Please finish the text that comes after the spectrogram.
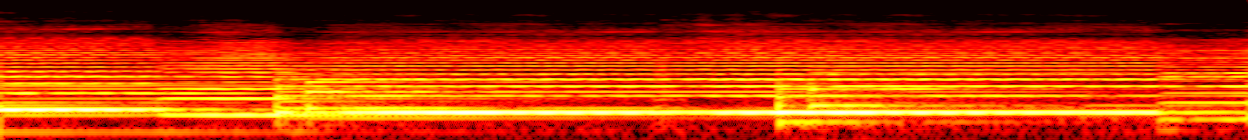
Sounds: Music, Double bass

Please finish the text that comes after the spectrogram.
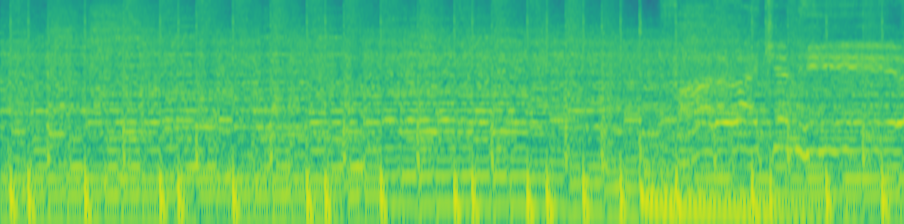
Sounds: Music

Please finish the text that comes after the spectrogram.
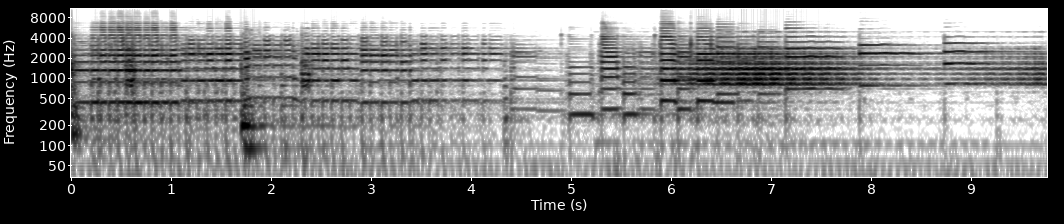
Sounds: Effects unit, Music

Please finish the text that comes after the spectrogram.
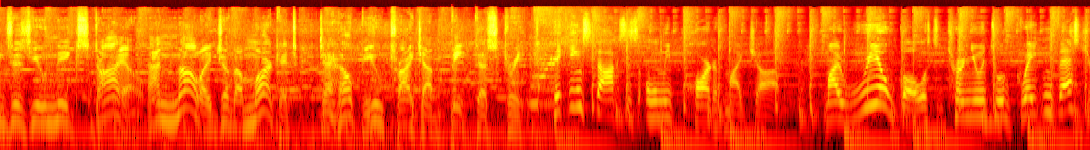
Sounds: Speech, Music

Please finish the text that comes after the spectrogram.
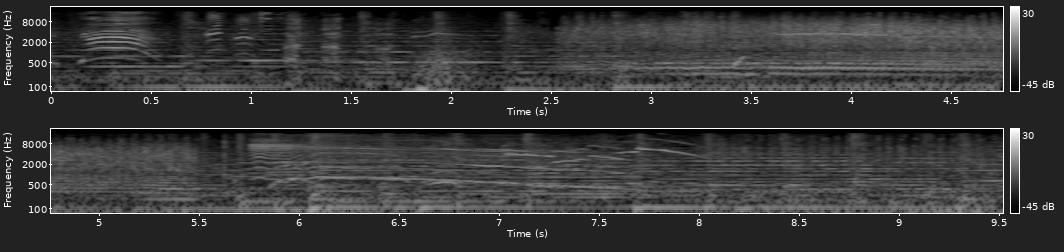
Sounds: airplane

